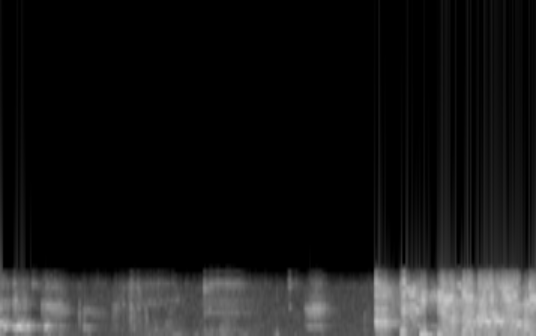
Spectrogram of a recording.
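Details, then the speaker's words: Eli coughing. "no coughing no coughing"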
